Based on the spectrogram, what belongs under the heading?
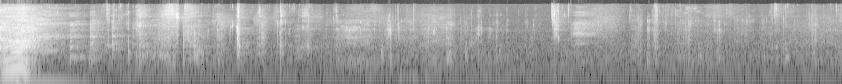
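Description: A person chewing and biting a mouthful of food close to the microphone, with wet clicks and crunches. It opens with a short, loud vocal exclamation.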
